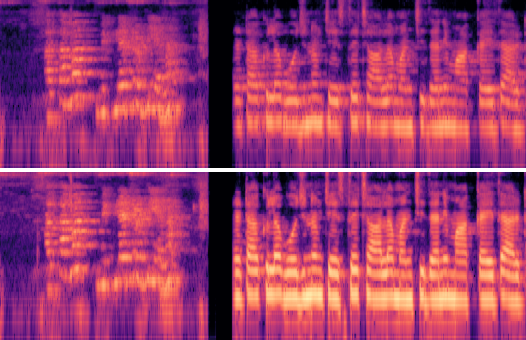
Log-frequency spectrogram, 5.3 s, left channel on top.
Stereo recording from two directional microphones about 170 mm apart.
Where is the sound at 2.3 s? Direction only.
55° right (ahead or behind).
